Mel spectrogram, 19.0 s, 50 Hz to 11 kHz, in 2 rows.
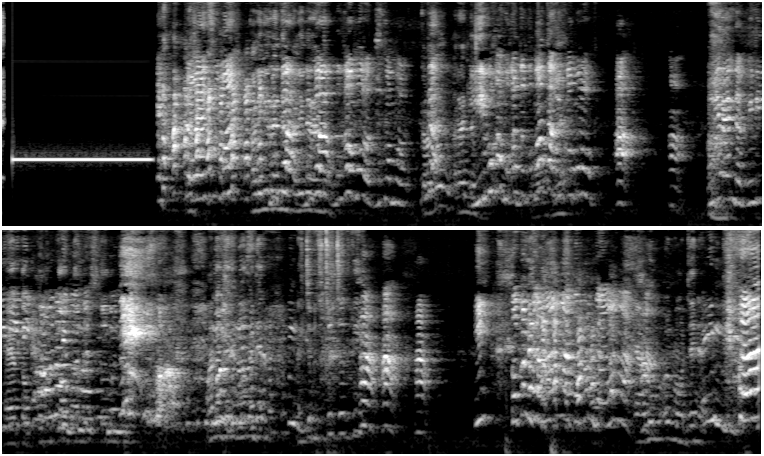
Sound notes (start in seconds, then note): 2.1 laugh; 2.7 talking gibberish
